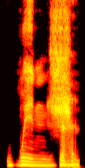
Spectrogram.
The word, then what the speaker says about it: whinge: i n g e you know like whining whining like oh yeah it's like it's like whining whining with a G yeah English lesson for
